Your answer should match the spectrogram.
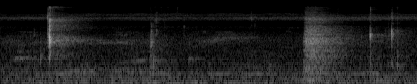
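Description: Faint eating sounds from a crisp jalebi: a sharp click about a quarter-second in, then a short crunchy bite near the end with a few small clicks.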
